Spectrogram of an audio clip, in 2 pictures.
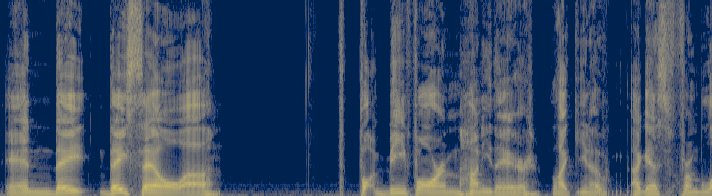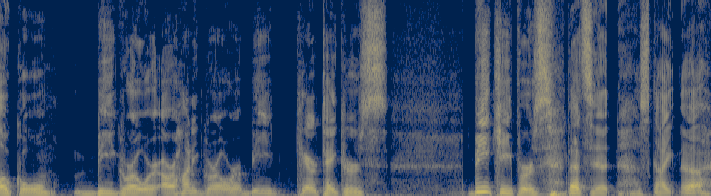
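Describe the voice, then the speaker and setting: Male streamer, casual rambling chat, slightly scratchy, fairly high, dry sound. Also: takes it slowly, no room sound. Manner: rambling, chatty, talks to viewers in chat. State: scratchy voice, clearing throat. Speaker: trading livestream host.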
